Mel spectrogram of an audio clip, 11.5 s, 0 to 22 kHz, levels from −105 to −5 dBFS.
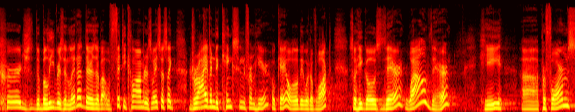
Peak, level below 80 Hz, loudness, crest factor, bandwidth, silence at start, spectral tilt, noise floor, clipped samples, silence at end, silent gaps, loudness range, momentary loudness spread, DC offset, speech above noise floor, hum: -14 dBFS; -78 dBFS; -32 LUFS; 18 dB; 16 kHz; 0 s; -7.5 dB/octave; -64 dBFS; under 0.1%; 0 s; none; 3 LU; 9 LU; under 0.1%; 32 dB; none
